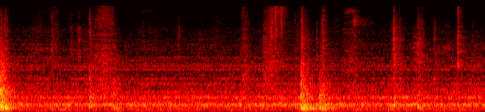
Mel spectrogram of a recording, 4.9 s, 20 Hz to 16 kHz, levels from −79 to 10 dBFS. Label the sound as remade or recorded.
recorded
